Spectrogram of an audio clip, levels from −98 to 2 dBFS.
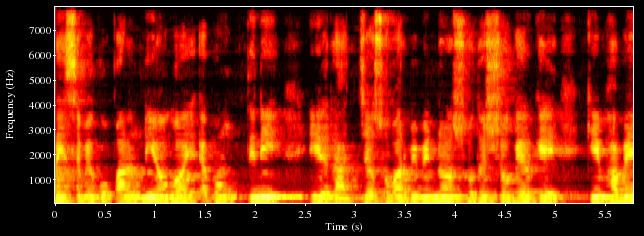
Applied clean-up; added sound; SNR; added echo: neural mask model Resemble Enhance denoiser.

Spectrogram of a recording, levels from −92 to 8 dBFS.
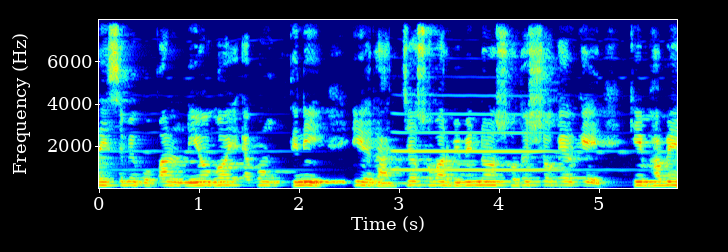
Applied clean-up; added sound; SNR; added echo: classical method log-MMSE.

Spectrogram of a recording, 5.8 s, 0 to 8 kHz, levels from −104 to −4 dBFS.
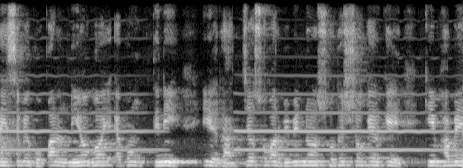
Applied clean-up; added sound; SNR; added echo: none; Wind instrument, woodwind instrument; 12 dB; none.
